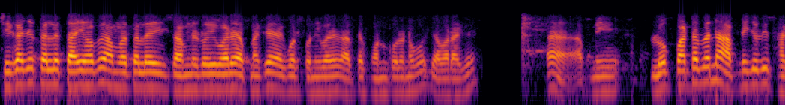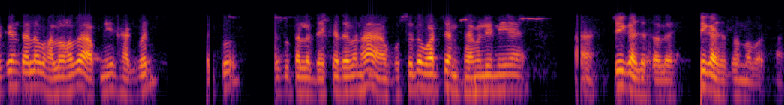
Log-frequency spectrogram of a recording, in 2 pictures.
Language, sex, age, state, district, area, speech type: Bengali, male, 30-45, West Bengal, Purba Bardhaman, urban, conversation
